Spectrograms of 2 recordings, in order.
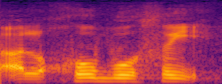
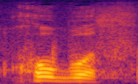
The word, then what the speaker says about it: الخبث: wal ba', dengan di dhamma kha dan ba-nya, berarti dibaca al-khubuthi.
